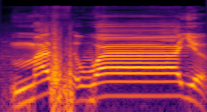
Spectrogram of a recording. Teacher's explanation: سا پر زبان نکالیں، اس کی جگہ آپ نے سین کو نہیں پڑھنا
